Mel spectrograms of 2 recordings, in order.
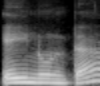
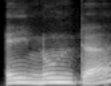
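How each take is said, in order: Both takes have the same delivery.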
